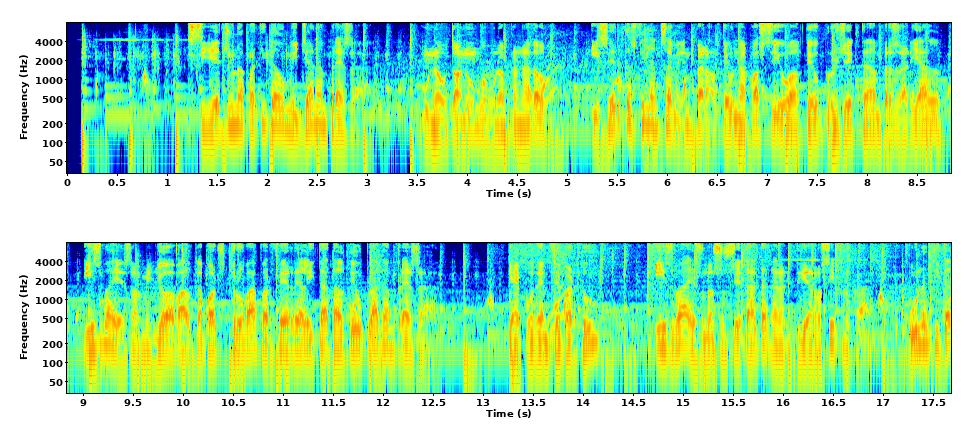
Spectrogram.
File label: male catalan comercial; ideasonora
